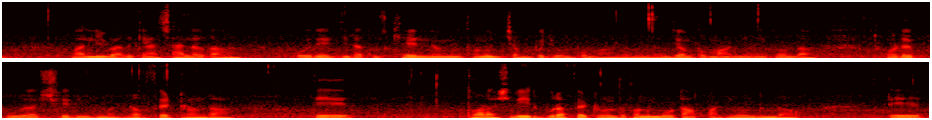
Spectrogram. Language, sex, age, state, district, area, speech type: Dogri, male, 18-30, Jammu and Kashmir, Kathua, rural, spontaneous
